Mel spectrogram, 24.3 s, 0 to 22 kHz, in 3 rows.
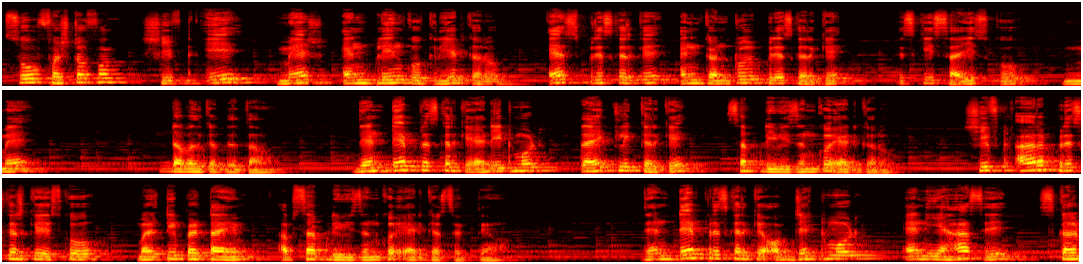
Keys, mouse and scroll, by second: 1.2 shift+a, 4.0 s, 11.0 Tab, 13.2 right click, 16.2-18.4 shift+r, 21.4 Tab.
